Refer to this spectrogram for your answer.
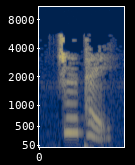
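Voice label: "支配", Mandarin Chinese; chinese flashcards; hsk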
